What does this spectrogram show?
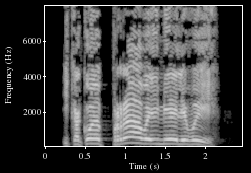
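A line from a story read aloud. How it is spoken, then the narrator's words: Unnatural shrill shriek. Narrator (Russian): завизжал самым неестественным голосом Ипполит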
